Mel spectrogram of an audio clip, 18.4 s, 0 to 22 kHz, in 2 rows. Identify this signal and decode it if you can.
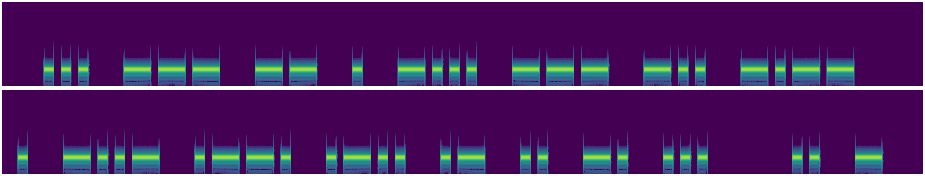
Morse code, heard as a keyed tone, about 14 wpm, spaced as for 12 wpm, 700 Hz. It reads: SOMEBODY EXPLAINS IT
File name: Morsekurs / Witze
